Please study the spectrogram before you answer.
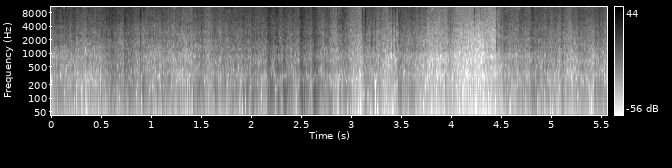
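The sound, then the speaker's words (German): A plastic freezer bag crinkles and rustles as pieces of meat for curing are put inside. The rustling is dense and continuous, dips briefly, then picks up again. “Okay, und das Ganze kommt jetzt in meinen Gefrierbeutel hinein.”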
